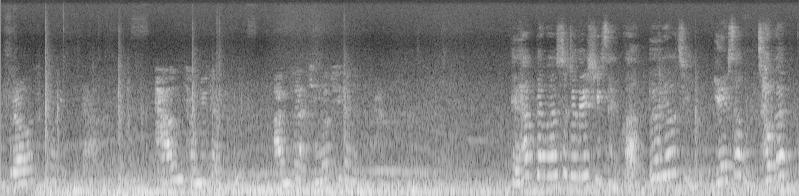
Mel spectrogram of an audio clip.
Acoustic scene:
bus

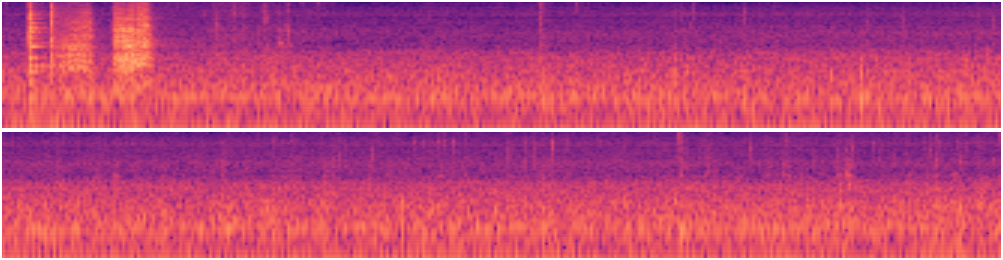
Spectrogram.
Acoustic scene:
kitchen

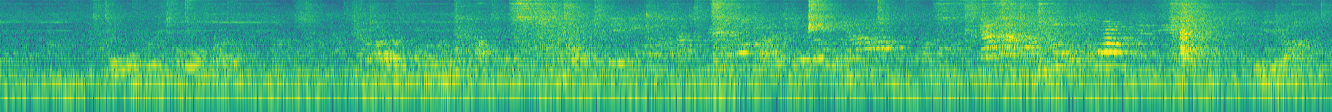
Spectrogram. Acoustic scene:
cafe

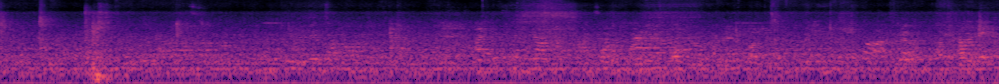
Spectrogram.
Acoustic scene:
subway station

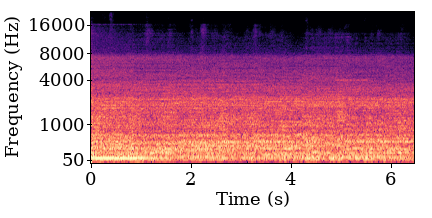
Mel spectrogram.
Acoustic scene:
subway station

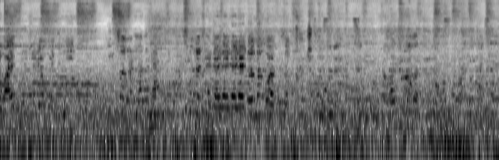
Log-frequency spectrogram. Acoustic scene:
car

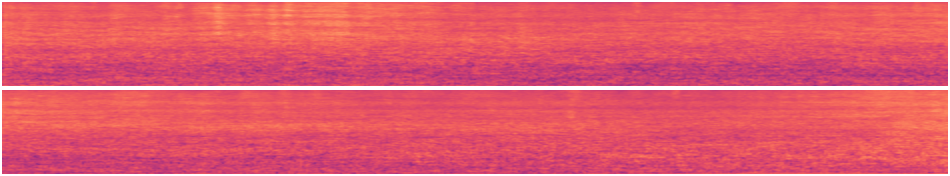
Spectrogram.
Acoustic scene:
street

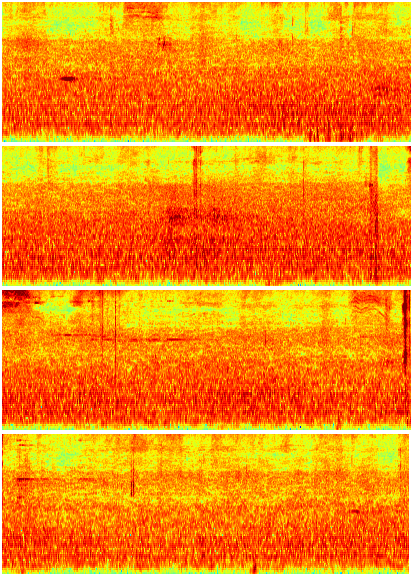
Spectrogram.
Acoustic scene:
residential area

